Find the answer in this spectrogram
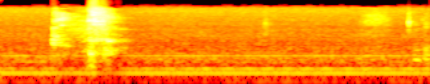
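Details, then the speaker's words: A girl sneezing, not from a medical exam: a single sharp sneeze with a brief in-breath before it, over room hum and faint music. "all right as you can tell I sneezed like multiple times in a row that was embarrassing"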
